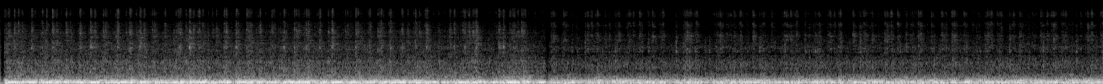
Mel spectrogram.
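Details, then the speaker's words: 1976 Dodge Dart Swinger with a non-original 340 V8, after small fixes: deep, even V8 rumble with a steady, smooth beat and no knocks or misses; a happy, sweet-running engine, normal running. "yep that's a happy machine"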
